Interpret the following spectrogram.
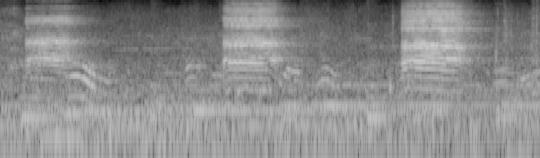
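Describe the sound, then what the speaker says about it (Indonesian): Crows caw three times in an open area on Rottnest Island, Australia, each harsh drawn-out call evenly spaced and fairly close, with the last the loudest, over faint background noise. "Banyak burung gagak juga di sini"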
